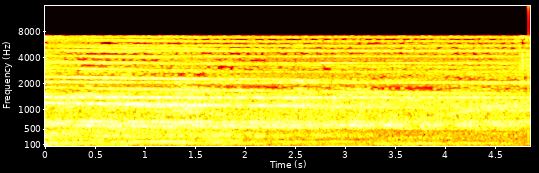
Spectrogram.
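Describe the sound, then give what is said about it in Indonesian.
An ambulance siren sounds as a loud, continuous electronic wail that holds steady throughout, with no one speaking over it. “kayak gandeng ku ambulan”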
